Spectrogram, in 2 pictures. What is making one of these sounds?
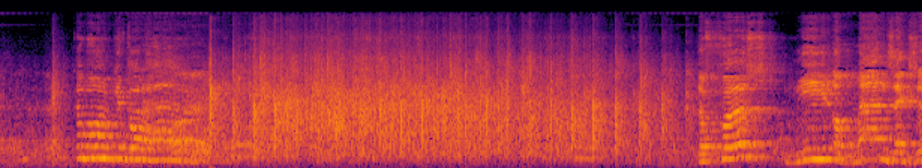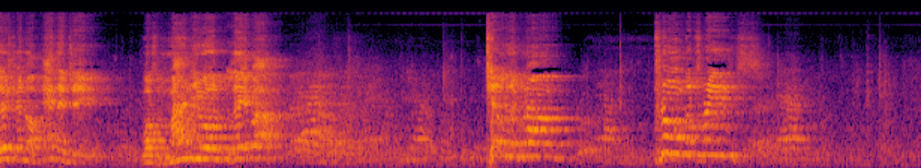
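An elderly man speaks with animation through a microphone in an echoing hall.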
